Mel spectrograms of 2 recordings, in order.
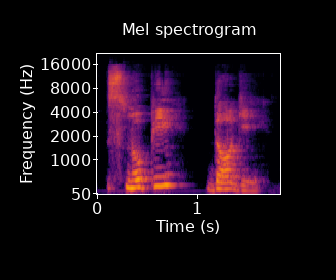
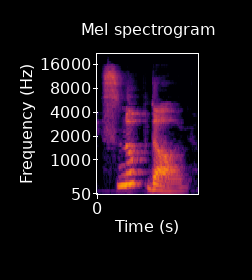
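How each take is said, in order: First: Each word ends with an added vowel sound. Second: The name is said in an English accent. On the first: "in Brazil, guess how they pronounce it" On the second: "That's how you pronounce it"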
